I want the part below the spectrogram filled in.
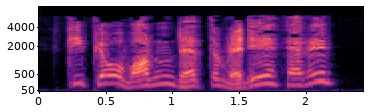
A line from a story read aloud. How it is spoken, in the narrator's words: he said brightly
